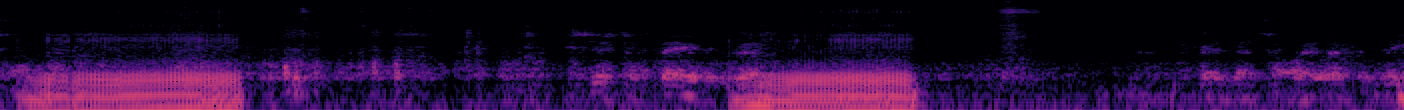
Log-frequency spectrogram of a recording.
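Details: Dog snoring: two low, rattling, buzzy breaths about three seconds apart, heard over background TV talk.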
